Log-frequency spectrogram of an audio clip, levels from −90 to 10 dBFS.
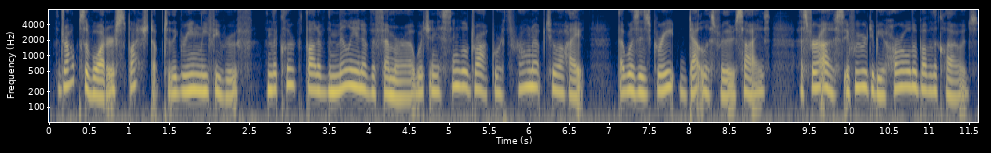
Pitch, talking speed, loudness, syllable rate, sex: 210 Hz, 265 wpm, -19 LUFS, 6.2 syllables/s, female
